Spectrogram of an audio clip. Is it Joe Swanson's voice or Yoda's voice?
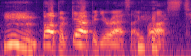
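Joe Swanson. It is said in a Joe Swanson voice.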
